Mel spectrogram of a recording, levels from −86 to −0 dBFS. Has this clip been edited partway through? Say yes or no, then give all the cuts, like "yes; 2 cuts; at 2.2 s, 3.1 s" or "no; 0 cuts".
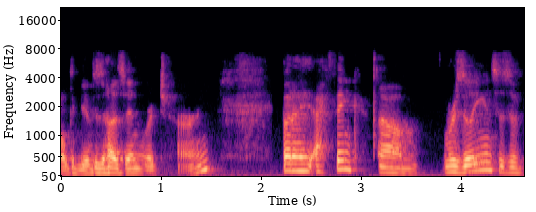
yes; 2 cuts; at 2.1 s, 3.1 s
